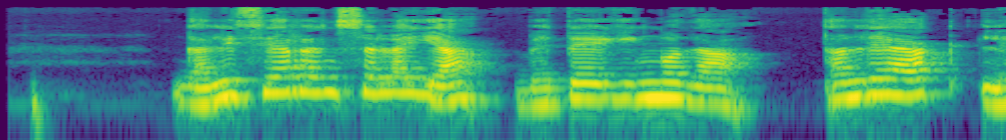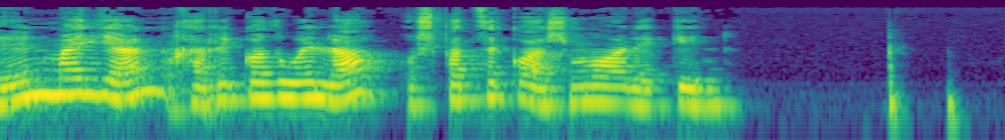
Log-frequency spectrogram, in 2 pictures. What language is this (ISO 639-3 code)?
eus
